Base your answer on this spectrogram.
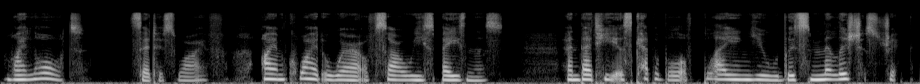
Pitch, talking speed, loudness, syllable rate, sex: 215 Hz, 150 wpm, -19 LUFS, 4.3 syllables/s, female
